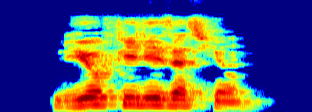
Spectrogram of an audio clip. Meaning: Lyophilisation
- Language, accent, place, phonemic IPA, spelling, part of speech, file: French, France, Lyon, /ljɔ.fi.li.za.sjɔ̃/, lyophilisation, noun, LL-Q150 (fra)-lyophilisation.wav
